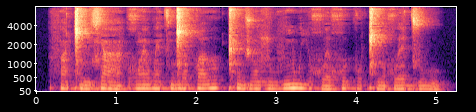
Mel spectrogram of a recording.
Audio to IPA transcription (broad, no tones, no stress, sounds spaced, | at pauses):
f ã ǁ ĩ ɕ ã | ʁʷ ɛ̃ w ɛ̃ t͡s ŋ͡ǁ i qʷ ɤ | ǁʰ ũ d͡ʒ õ ɮ u v ĩ w i χʷ ɛ χʷ ɯ k o ǁʰ ĩ χʷ ɛ d͡z u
